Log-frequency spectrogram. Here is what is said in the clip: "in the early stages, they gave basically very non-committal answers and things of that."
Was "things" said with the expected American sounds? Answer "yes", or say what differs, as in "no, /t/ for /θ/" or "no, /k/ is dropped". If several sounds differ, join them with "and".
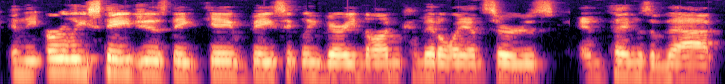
yes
